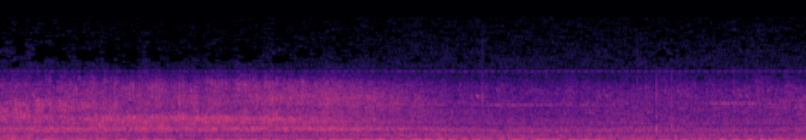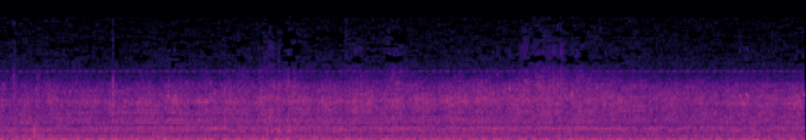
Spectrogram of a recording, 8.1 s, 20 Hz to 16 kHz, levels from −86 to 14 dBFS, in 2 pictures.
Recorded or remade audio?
recorded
